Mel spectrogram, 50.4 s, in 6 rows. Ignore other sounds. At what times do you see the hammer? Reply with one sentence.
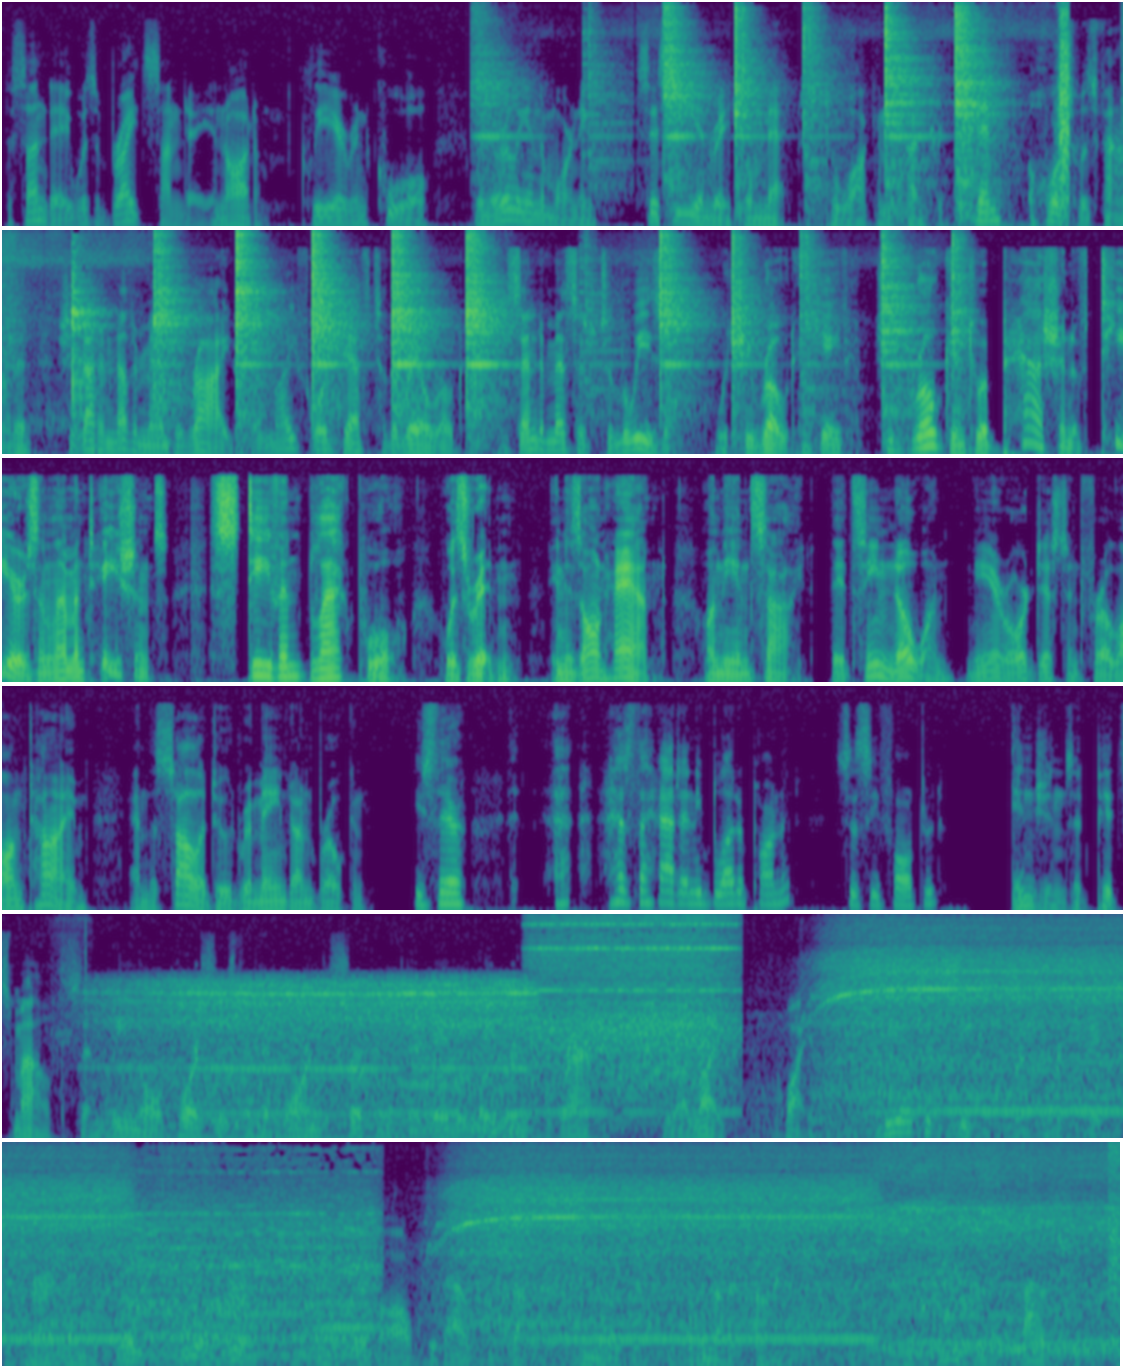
You can hear the hammer from 3.5 to 15.7 s.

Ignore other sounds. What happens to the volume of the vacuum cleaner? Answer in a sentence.
The volume of the vacuum cleaner stays about the same.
